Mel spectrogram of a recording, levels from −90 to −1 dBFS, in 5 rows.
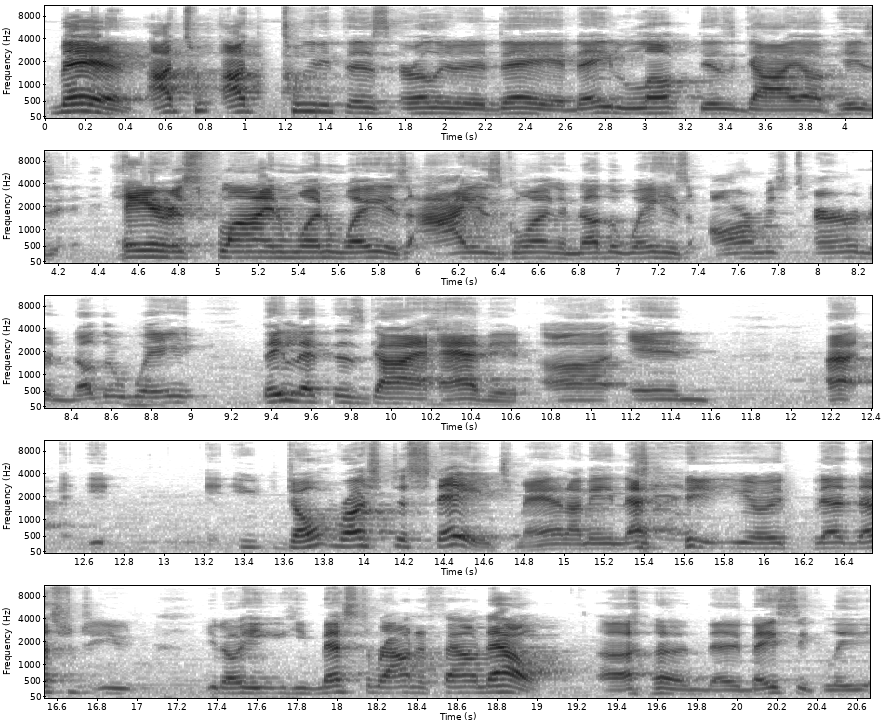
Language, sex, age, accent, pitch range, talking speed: English, male, 20-39, American, 150-200 Hz, 190 wpm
